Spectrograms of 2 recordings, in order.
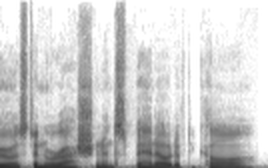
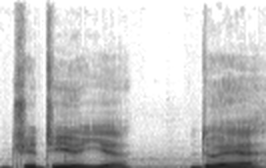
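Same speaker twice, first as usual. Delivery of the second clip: slow, louder Russian counting; stern countdown; 2 semitones higher, 5 dB louder, much slower than usual. Acted. Driver counting down at the narrator, stern. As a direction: count down as a threat.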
